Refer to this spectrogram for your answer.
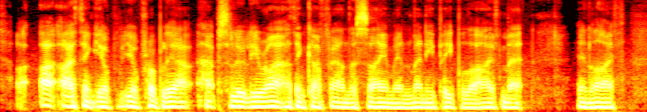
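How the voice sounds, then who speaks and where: A somewhat breathy voice with a British accent and a dark, mellow tone speaks in a flat monotone at a fairly quick pace. The recording is very clean, with a silent background. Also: man, very deep, low pitch for a man. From United Kingdom. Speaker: charity executive director. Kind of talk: podcast interview.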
